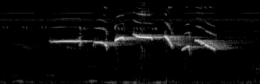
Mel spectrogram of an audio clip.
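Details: Oriental magpie-robin lure song, used to attract the birds. A single clear whistled phrase about two seconds long: a long steady note, then quick sliding and warbling notes that fall at the end, in silence.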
